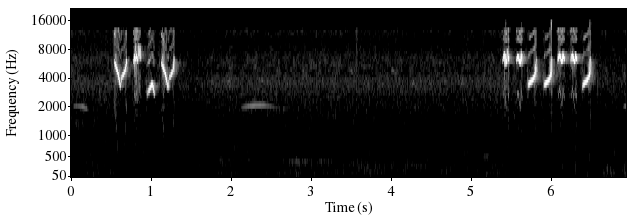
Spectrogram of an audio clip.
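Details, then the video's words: Cinereous tit singing through strong gusts: two phrases several seconds apart, each of about five rapid, high, whistled notes, the first with down-up slurs and the second with quick falling notes, with a continuous wind hiss between. "Diterpa angin kencang! burung gelatik batu ini tetap gacor"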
